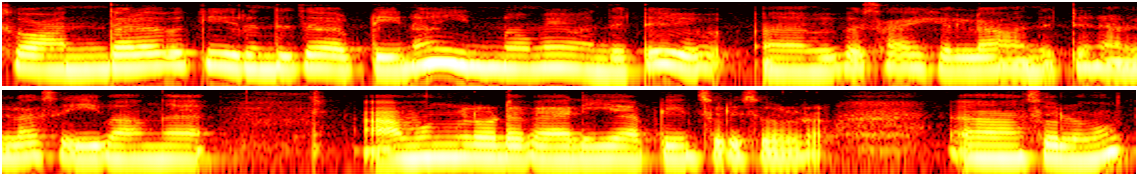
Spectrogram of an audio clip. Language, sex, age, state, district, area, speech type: Tamil, female, 18-30, Tamil Nadu, Tiruppur, rural, spontaneous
